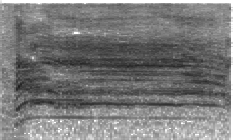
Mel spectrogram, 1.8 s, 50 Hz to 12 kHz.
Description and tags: Elvis Battle Cry 1
Scott Peat as Elvis Strawbridge - battle cry.
voice, human, scream, male, battle-cry, dead-season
